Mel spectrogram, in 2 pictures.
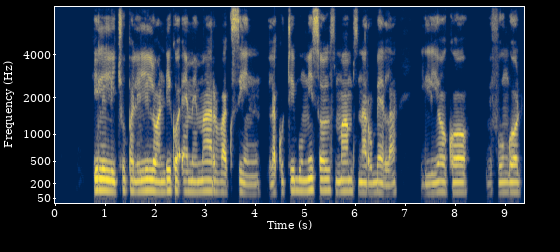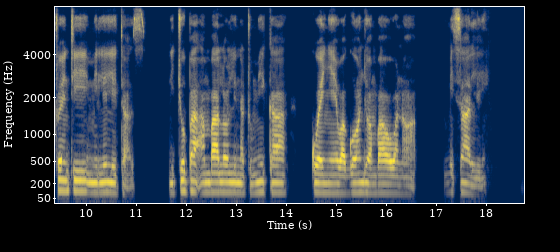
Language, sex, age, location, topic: Swahili, female, 18-24, Kisumu, health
